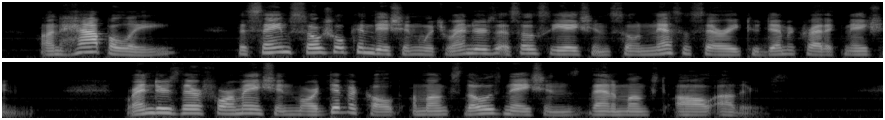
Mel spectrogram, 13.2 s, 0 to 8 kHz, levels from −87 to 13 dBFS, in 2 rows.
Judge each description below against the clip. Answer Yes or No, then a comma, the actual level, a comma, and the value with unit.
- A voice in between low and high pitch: Yes, medium, 145 Hz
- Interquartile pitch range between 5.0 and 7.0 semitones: Yes, wide, 5.4 semitones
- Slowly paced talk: Yes, slow, 115 wpm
